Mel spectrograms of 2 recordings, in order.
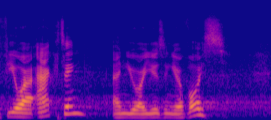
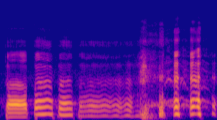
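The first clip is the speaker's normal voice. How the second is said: playful singsong ba; 3 semitones higher, much slower than usual. Acted. Playful vocal noise.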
